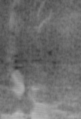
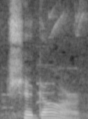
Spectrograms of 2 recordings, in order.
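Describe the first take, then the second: First: The double L is said with a y sound. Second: The double L is said with a ch sound.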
